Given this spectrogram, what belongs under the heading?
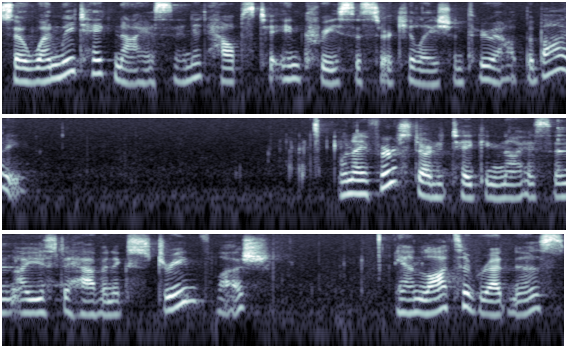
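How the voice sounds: A woman speaks at a fairly slow pace with a fairly low pitch, a slightly mellow tone and ordinary pitch variation.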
